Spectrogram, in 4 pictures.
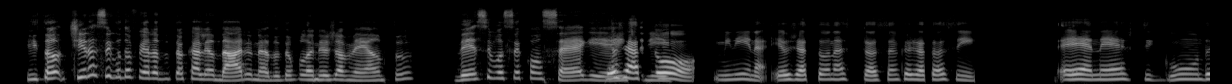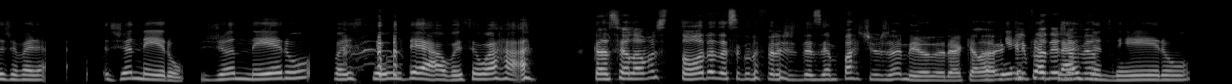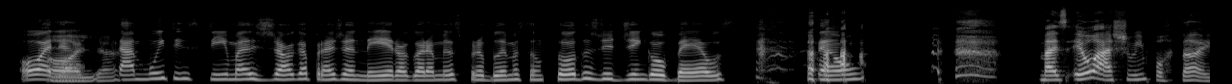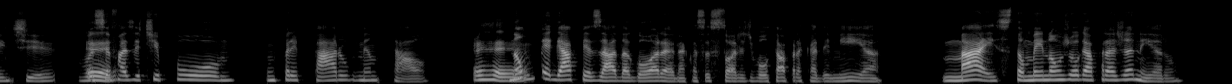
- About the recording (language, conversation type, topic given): Portuguese, advice, Como posso parar de procrastinar, mesmo sabendo exatamente o que devo fazer, usando técnicas de foco e intervalos?
- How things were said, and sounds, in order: tapping; laugh; in English: "jingle bells"; laugh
